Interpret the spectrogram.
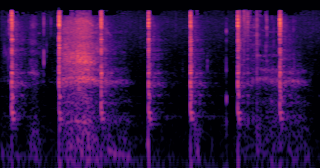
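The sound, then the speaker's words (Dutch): A ticking timer clicks steadily, about two sharp, crisp ticks per second, with a faint hiss running underneath and no voices. “even een tellertje.”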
